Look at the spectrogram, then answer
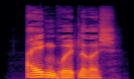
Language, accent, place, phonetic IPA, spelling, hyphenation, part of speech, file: German, Germany, Berlin, [ˈaɪ̯ɡn̩ˌbʁøːtləʁɪʃ], eigenbrötlerisch, ei‧gen‧bröt‧le‧risch, adjective, De-eigenbrötlerisch.ogg
- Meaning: solitary, reclusive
